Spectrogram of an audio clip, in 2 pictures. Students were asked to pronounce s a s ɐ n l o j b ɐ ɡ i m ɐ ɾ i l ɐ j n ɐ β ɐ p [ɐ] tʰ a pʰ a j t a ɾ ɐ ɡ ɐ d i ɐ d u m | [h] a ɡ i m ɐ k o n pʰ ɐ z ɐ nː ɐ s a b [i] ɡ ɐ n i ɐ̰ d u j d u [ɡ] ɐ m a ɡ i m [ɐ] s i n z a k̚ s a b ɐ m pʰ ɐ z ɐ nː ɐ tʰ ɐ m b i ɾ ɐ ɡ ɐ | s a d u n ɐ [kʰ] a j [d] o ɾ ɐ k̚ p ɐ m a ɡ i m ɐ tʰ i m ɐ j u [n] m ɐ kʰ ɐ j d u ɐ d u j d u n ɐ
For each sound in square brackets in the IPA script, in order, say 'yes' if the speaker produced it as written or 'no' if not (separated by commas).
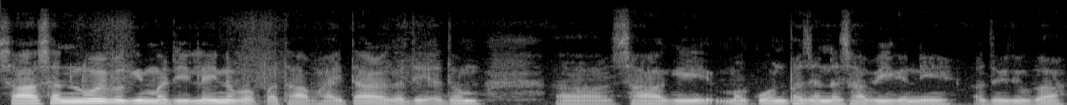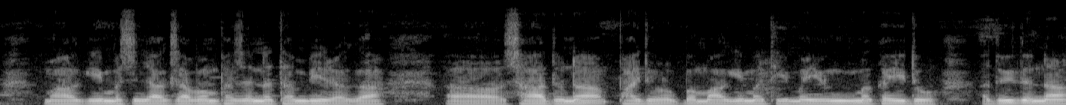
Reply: yes, no, yes, yes, yes, no, yes, no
